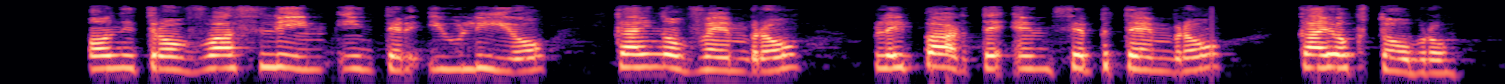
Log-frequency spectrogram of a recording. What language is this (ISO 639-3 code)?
epo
